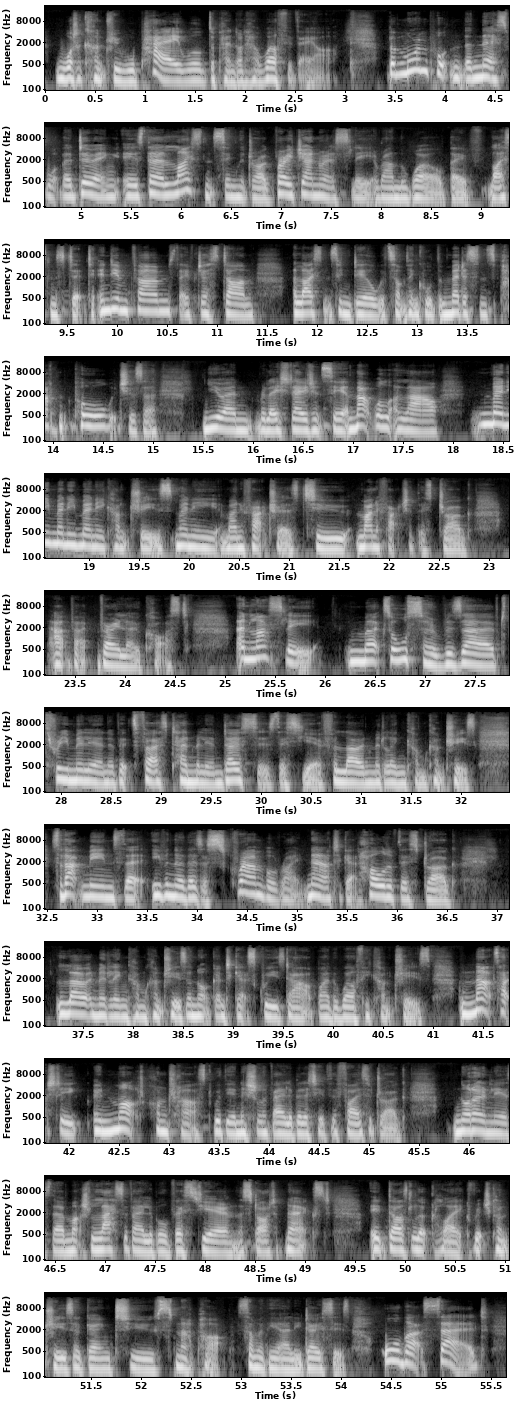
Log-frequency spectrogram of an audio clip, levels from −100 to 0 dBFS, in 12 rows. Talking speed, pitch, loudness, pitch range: 190 wpm, 185 Hz, -19 LUFS, 170-205 Hz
